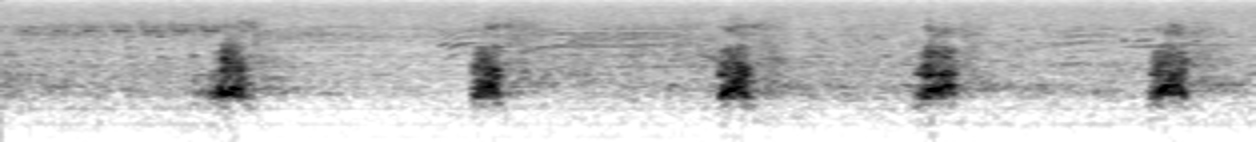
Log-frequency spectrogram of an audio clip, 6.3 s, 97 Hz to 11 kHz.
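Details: A Rottweiler at the 1994 ADRK Körung breed survey gives five evenly spaced, full-throated barks about a second apart, with a quiet crowd hum underneath.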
